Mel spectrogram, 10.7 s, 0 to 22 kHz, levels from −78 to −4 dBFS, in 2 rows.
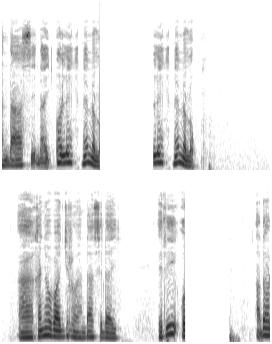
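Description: Speech with two stream reconnects, each a break in the connection followed by a new decoder picking up mid-stream. From 1.95 to 3.77 s the audio drops out for about 1.08 s, then resumes 0.74 s earlier, repeating material as the server resends a burst. From 9.02 to 9.92 s a silence of about 0.88 s ends with playback resuming roughly 0.7 s later, so that stretch of speech is skipped, as with a live stream.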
